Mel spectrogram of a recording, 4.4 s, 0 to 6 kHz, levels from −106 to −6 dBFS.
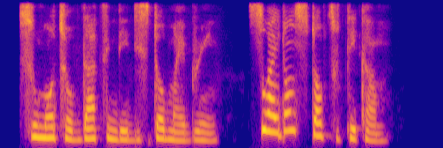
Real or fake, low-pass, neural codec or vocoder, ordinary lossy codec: fake; 5.4 kHz; autoencoder, 48 kHz, 128 numbers a frame, DAC-VAE, trained on Japanese speech; none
